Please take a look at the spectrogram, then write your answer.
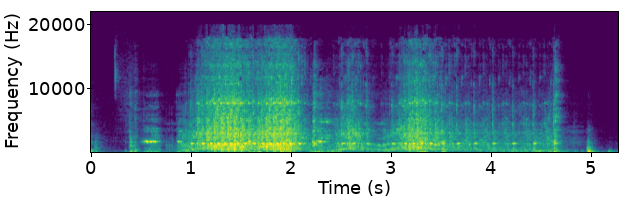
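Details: Janome Combi sewing machine and serger after the loose motor drive belt was tensioned: light, even mechanical chatter at a steady stitch rate with no slipping or knocking; the machine drives smoothly after the repair.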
